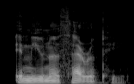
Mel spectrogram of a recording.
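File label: "immunotherapy", British English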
